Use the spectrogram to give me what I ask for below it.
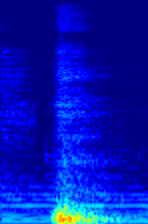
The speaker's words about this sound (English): Let's take a deep breath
